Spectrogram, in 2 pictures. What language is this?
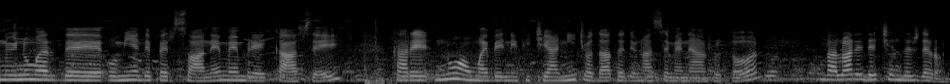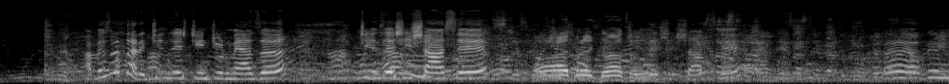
Romanian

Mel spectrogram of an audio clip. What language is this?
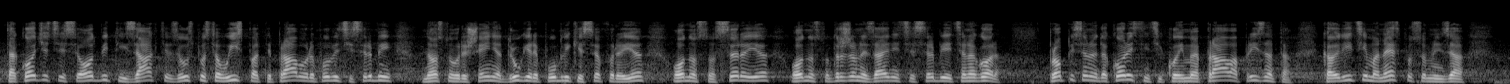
Serbian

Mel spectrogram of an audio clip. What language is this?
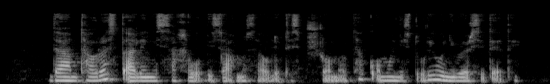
Georgian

